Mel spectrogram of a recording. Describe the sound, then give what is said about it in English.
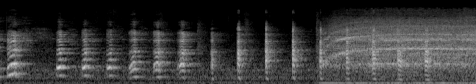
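A blender whirs as it blends food during a taste test, starting up with a loud, steady, high-pitched motor drone after a run of rhythmic, pulsing laughter. “One more quick blend and then we're good. One more quick blend and then we can manage a bowl”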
